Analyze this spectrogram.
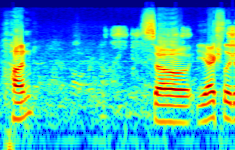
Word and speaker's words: Chhun: So so to answer Lefty's question, I think it's pronounced Chun. So you actually pronounce both H's. You go Chun. And that's the correct pronunciation.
